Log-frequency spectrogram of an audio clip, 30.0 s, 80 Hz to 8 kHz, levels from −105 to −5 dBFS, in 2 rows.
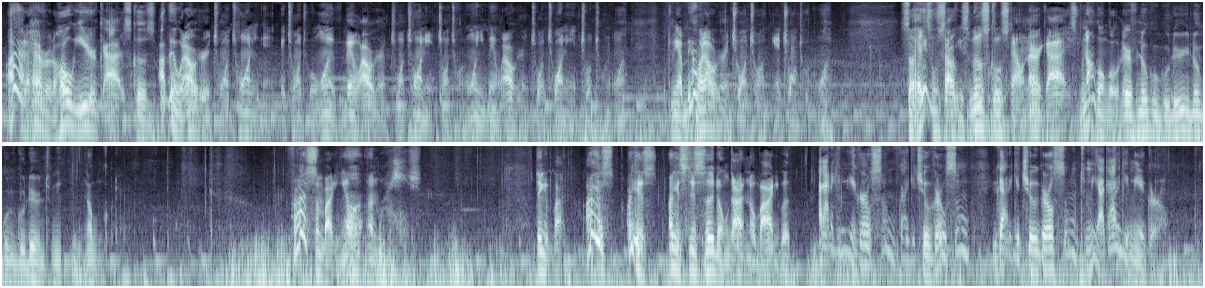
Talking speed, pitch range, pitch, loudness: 275 wpm, 75-100 Hz, 90 Hz, -21 LUFS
